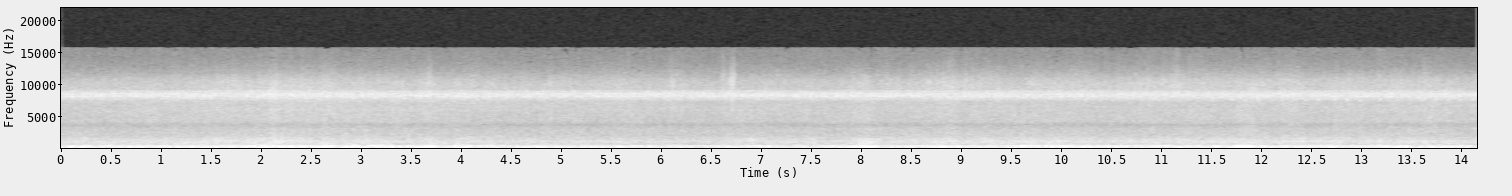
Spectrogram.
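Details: Continuous colony hum from honey bees in a nuc hive on 19 September 2018: an even, low, droning buzz that holds steady throughout, with a faint high whine overhead.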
